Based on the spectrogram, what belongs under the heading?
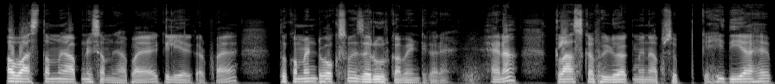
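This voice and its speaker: एक आदमी, जो रिकॉर्ड की गई ऑनलाइन क्लास पढ़ाता है, खुद सवाल पूछकर खुद जवाब देता है और स्वरों को खींचकर बोलता है।. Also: male voice, medium pitch, smooth, dry recording, studio quality. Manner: asks questions then answers them himself; drags out vowels to demonstrate. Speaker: teacher. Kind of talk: recorded online lesson.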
